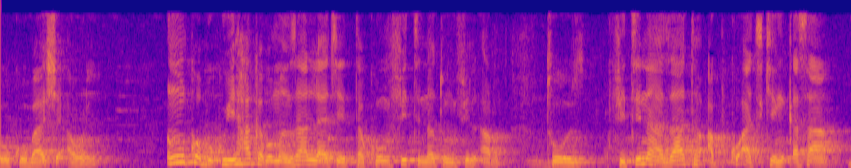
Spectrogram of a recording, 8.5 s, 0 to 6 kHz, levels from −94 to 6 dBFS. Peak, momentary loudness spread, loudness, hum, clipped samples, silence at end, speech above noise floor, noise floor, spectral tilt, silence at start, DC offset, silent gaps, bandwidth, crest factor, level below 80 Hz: -6 dBFS; 9 LU; -22 LUFS; none; under 0.1%; 0 s; 28 dB; -49 dBFS; -8 dB/octave; 0 s; under 0.1%; none; 5.8 kHz; 16 dB; -64 dBFS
